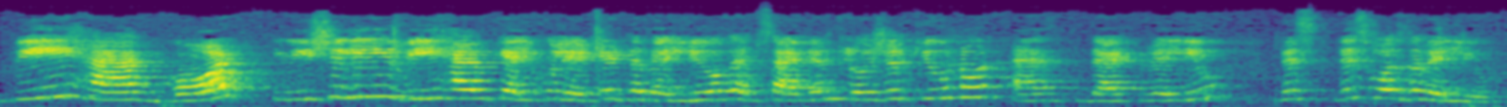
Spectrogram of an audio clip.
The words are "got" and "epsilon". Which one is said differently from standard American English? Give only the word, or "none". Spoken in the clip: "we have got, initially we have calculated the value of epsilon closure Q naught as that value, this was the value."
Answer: epsilon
